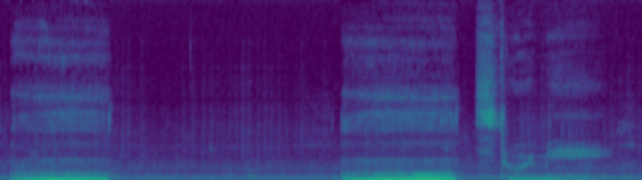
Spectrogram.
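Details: A sleeping dog gives two long, deep, droning snores about three seconds apart, then the start of a third: a dog snoring loudly.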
